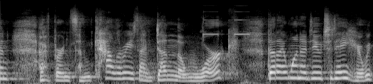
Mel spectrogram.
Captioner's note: timer beeps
